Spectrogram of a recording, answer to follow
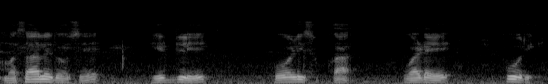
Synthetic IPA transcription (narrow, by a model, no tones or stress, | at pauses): mɐsaːled̪oːseiɖɭi | koːɭisu̥kːa | ʋɐɽe | puːɾi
